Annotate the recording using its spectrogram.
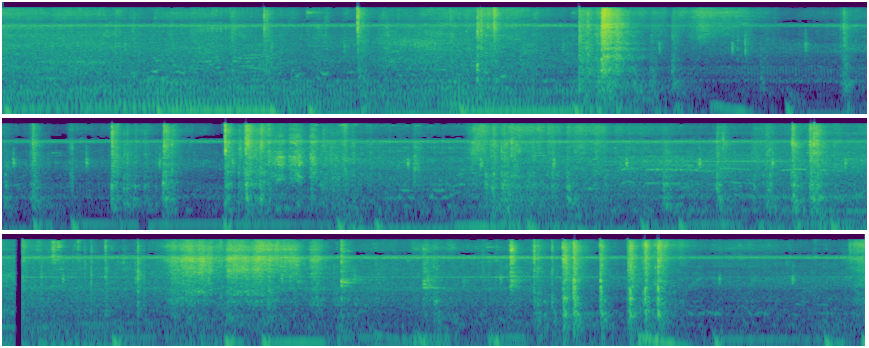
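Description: Plastic pipes knock and clatter against each other as they are unloaded.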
